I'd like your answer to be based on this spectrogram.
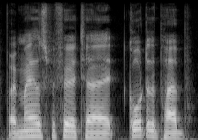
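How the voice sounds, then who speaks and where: A man's voice: medium pitch, steady tone, fast, no echo. A young man hosting a casual solo podcast, rambling frankly with lots of swearing, fillers and restarts as he thinks aloud. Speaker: podcast host.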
